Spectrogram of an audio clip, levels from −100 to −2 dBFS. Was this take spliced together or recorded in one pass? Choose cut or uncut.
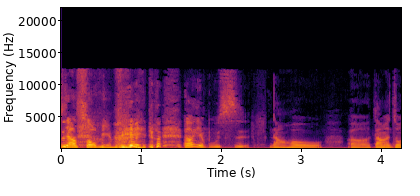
cut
